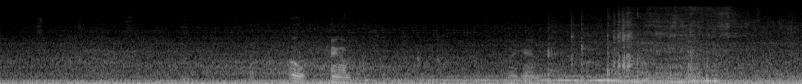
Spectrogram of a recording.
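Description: Steady low rumble of road traffic and vehicle engines, with one engine's hum standing out more clearly from about four to seven seconds in.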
